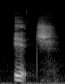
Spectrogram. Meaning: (noun) 1. A sensation felt on an area of the skin that causes a person or animal to want to scratch said area 2. A constant teasing desire or want; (verb) To feel itchy; to feel a need to be scratched
- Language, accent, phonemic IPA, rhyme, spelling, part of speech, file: English, US, /ɪt͡ʃ/, -ɪtʃ, itch, noun / verb, En-us-itch.ogg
